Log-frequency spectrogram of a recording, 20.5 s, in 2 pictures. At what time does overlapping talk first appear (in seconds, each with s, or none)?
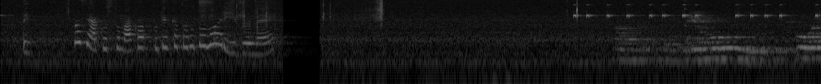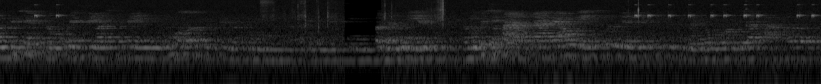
none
